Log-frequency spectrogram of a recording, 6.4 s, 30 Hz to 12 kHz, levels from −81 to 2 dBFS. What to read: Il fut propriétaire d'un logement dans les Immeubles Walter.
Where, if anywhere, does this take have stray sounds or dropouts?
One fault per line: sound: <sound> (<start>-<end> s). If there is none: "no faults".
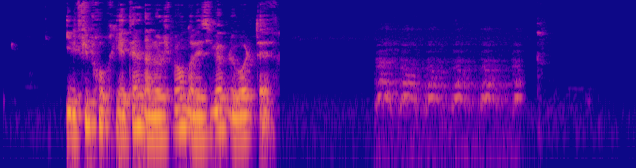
sound: bark (3.7-5.3 s)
